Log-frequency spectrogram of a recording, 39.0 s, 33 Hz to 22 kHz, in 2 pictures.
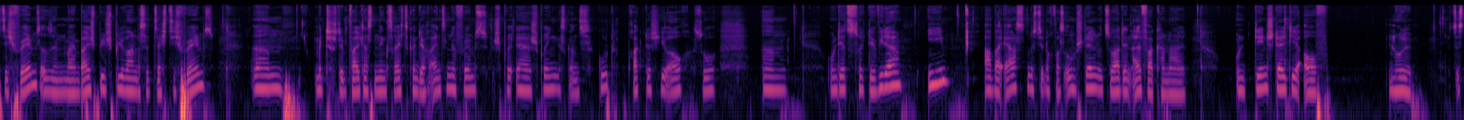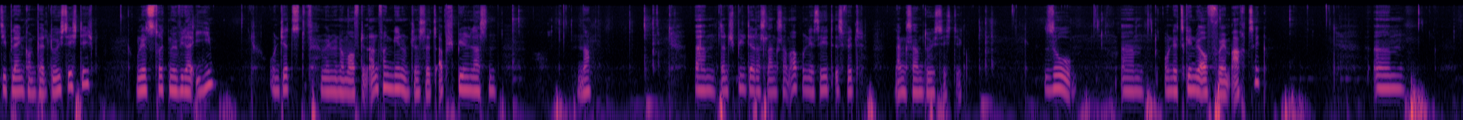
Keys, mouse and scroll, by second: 2.5 Right, 3.9-5.8 middle drag, 13.7-15.7 drag, 22.1 |, 24.1-28.4 drag, 28.2 alt+a, 32.6 alt+a, 34.1-39.0 drag.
